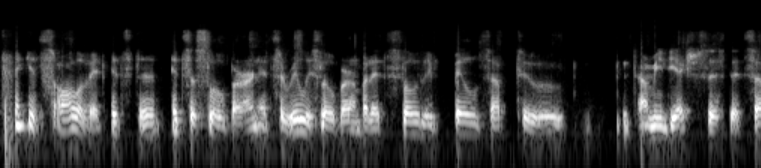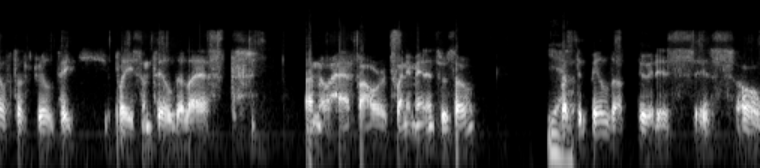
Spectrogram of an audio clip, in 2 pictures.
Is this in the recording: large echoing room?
no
